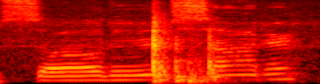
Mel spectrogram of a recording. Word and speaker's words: solder: It's funny how English people say solder and pronounce the L, but you Americans don't. I wonder why that is. I mean, it's fine. It's a silent L, but which one's right and which one's wrong?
